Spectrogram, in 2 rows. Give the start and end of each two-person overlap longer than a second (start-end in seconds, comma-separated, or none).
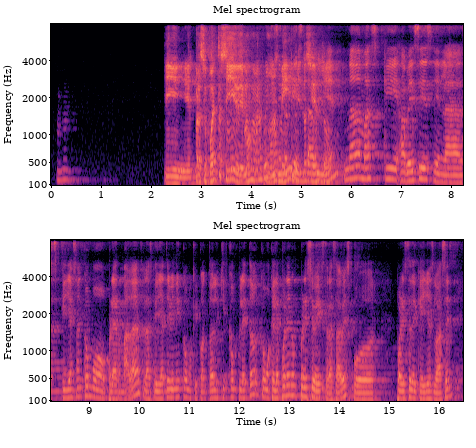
4.3-5.6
